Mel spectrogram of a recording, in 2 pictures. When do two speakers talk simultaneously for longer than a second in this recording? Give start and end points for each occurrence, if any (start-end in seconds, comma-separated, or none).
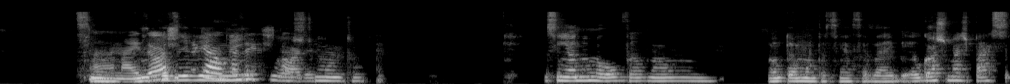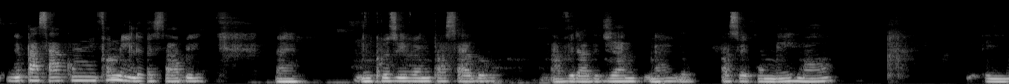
0.9-3.2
